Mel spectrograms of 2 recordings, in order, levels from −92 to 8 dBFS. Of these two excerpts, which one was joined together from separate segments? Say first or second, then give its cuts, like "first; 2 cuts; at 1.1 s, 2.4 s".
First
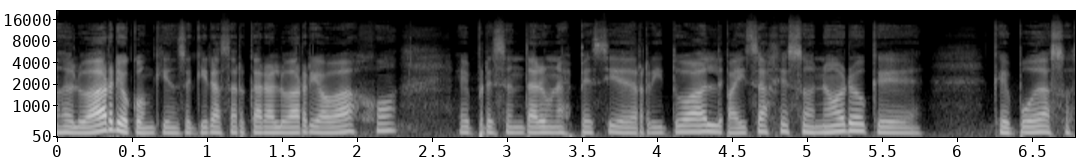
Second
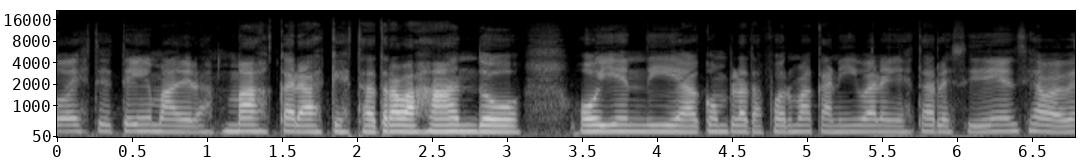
first; 1 cut; at 4.4 s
